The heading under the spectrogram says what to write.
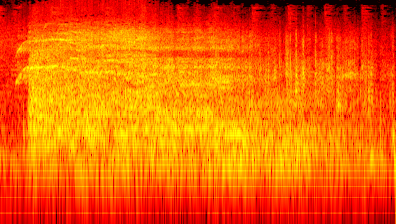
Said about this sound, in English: In a stable, trying to calm the horses spooked by the name... Frau Blücher.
